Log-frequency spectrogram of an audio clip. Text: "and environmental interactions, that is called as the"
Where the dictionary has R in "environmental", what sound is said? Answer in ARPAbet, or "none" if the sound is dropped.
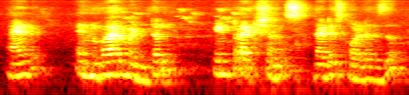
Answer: R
